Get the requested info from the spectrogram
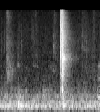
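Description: A dry-erase marker making one quick mark on a whiteboard: a single short, sharp scratch a little over a second in, over a low room hum.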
